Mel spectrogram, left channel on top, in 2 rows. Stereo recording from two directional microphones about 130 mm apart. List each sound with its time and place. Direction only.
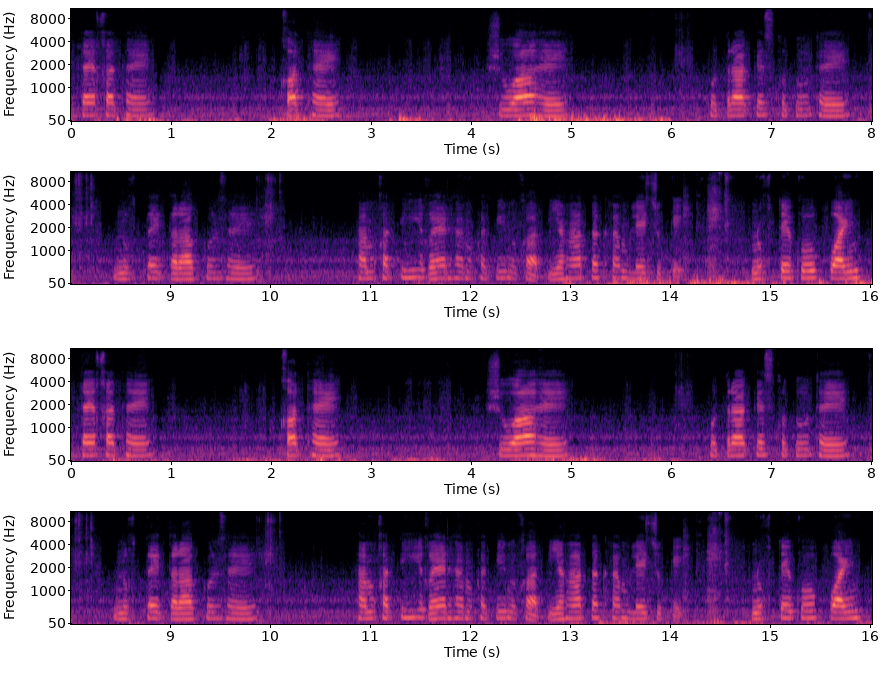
0.1 s a woman's voice: 30° right (ahead or behind)
2.1 s a woman's voice: 30° right (ahead or behind)
4.2 s a woman's voice: 30° right (ahead or behind)
6.5 s a woman's voice: 25° right (ahead or behind)
10.9 s a woman's voice: 30° right (ahead or behind)
13.4 s a woman's voice: 10° right (ahead or behind)
14.8 s a woman's voice: 15° left (ahead or behind)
